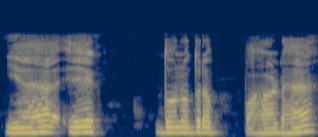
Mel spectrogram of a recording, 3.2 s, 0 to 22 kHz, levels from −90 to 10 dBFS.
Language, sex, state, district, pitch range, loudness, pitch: Hindi, male, Uttar Pradesh, Saharanpur, 145-160 Hz, -15 LUFS, 155 Hz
